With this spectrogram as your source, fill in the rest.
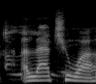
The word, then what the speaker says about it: Alachua: Alachua, like Joshua, but Alachua.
